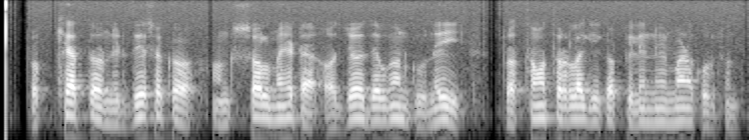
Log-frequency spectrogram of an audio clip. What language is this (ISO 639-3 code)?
ori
